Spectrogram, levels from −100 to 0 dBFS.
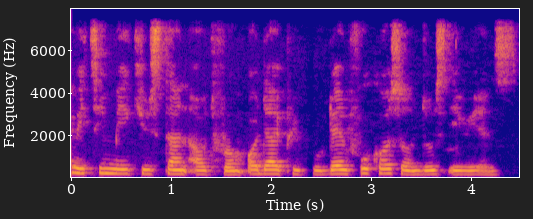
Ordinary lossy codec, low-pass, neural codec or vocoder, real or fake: none; 7.2 kHz; none; real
